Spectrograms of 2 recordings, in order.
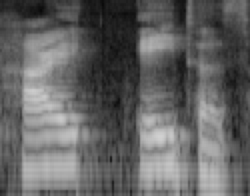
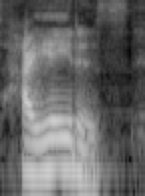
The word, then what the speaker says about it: hiatus: that makes sense high atas hiatus when i said that i knew that i pronounced it wrong but i didn't i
